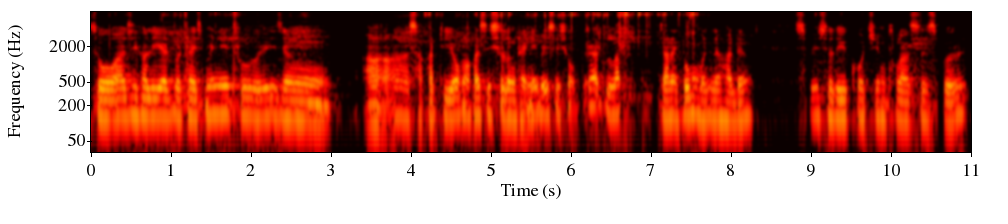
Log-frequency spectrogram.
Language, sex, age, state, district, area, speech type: Bodo, male, 30-45, Assam, Kokrajhar, rural, spontaneous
